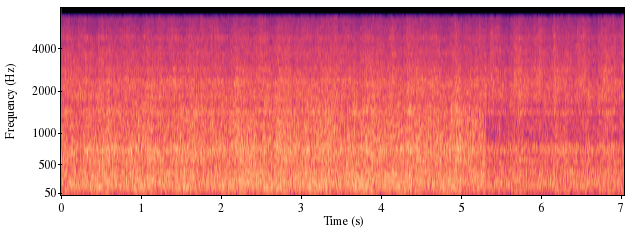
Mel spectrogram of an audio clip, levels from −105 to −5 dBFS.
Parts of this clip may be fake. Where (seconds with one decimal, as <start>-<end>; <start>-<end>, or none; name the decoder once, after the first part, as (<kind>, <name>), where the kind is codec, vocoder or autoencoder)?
0.0-2.8 (vocoder, Vocos); 3.4-5.5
